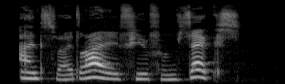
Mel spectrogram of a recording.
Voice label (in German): rhythmisch Zählen laut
